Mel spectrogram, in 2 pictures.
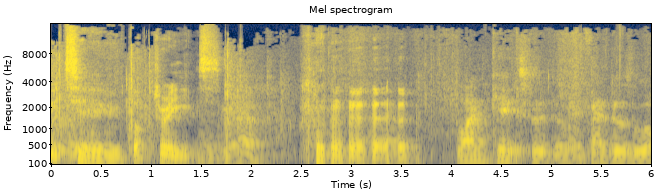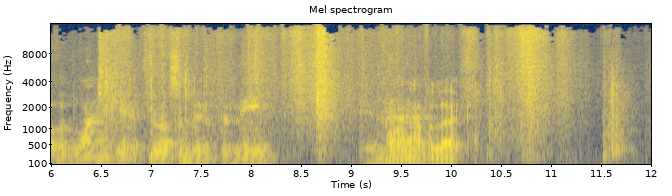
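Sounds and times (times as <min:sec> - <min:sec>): tissue paper rustling: 0:00.0 - 0:11.6.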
